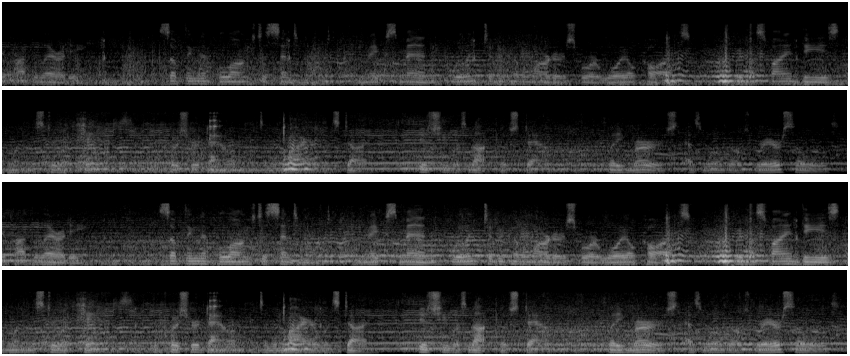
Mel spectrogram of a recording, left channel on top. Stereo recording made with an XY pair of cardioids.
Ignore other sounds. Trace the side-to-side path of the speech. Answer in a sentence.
In this clip you hear the speech stay put.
